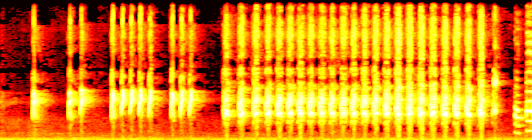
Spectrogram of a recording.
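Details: Captive-training recording of a long-tailed shrike in full song: short scratchy bursts at first, then a long steady run of rapid, evenly spaced harsh notes delivered about six per second, closing with a brief slurred whistle.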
